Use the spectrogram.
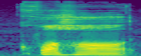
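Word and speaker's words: קהל: times to translate the Hebrew word kahal, or kahal. But they actually do have it right. Quahal is how it's pronounced in the Paleo.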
